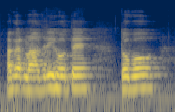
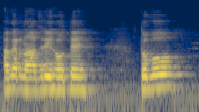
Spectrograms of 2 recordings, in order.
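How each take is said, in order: Both takes have the same delivery.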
